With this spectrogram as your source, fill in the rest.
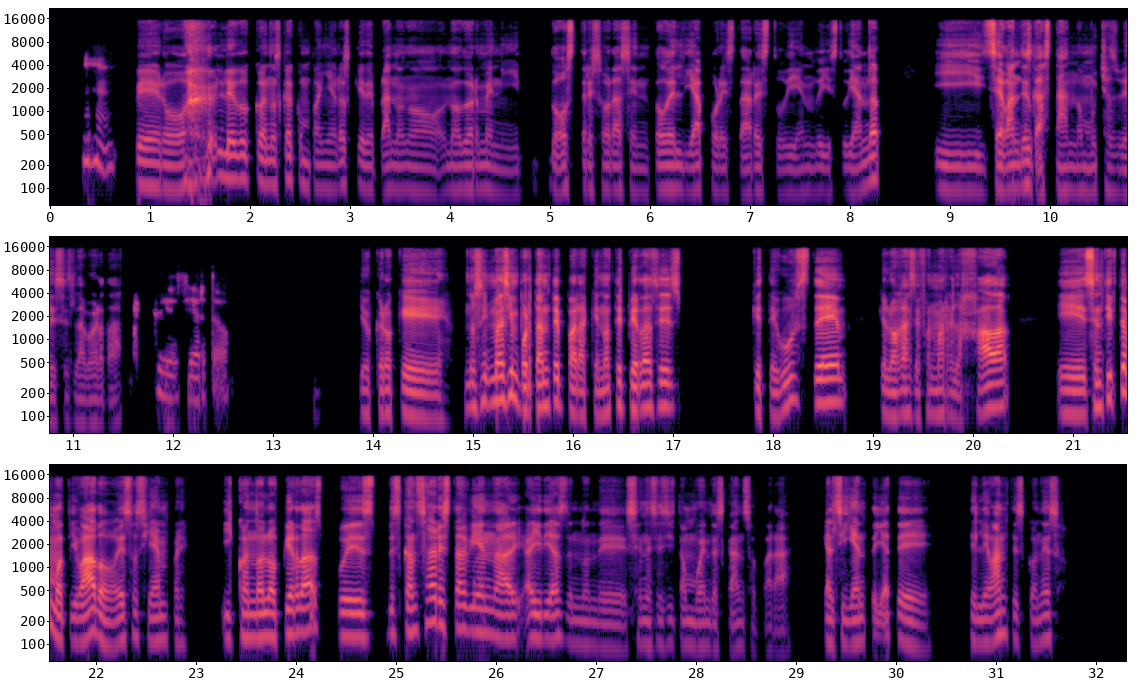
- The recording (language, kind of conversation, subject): Spanish, podcast, ¿Qué haces cuando pierdes motivación para seguir un hábito?
- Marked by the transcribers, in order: chuckle; "estudiando" said as "estudiendo"; tapping; other background noise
